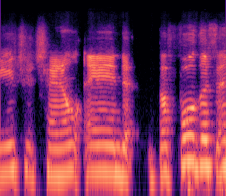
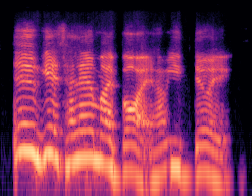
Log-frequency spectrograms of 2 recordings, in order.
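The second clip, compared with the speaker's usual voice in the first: imitated British accent; 3 semitones higher than usual. Voicing the character Doctor Cromwell, in a Doctor Cromwell British accent. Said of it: "a character who I do a British accent for".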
